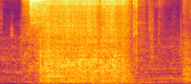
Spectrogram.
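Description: A sewing machine runs in a steady, loud burst while stitching the side pocket of a ladies' palazzo pant, then slows and stops near the end; no voices are heard.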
